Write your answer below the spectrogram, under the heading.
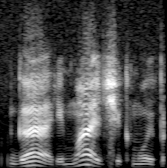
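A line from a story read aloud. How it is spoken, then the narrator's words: Moaning. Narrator (Russian): простонал он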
